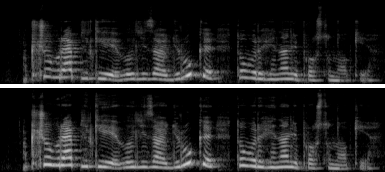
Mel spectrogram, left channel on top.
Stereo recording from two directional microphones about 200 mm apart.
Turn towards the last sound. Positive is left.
turn(degrees=-35)  # may be behind; listen again after turning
